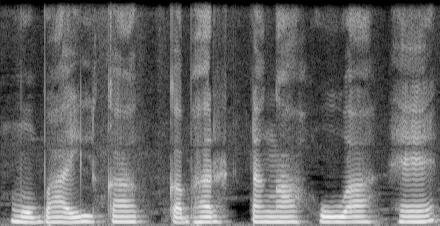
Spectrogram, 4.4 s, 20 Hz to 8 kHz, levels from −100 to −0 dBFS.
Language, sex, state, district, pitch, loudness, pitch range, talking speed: Hindi, female, Jharkhand, Deoghar, 185 Hz, -14 LUFS, 180-185 Hz, 80 wpm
